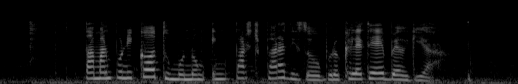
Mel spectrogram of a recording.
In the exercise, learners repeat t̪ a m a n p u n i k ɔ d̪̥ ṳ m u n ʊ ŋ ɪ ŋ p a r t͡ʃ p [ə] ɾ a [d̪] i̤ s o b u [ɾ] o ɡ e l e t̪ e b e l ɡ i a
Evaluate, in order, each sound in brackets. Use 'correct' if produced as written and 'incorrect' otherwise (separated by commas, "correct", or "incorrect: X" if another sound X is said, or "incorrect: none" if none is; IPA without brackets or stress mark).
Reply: incorrect: a, correct, correct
